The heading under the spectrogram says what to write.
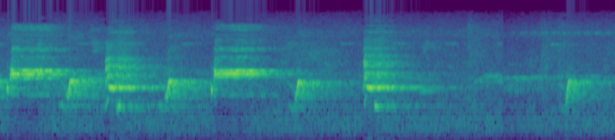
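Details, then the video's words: Greater racket-tailed drongo (Dicrurus paradiseus) sings loud, ringing phrases that mix harsh nasal notes with flat, metallic whistles, about one phrase per second. "Suara Burung Srigunting Batu (Greater Racket-Tailed Drongo)"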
